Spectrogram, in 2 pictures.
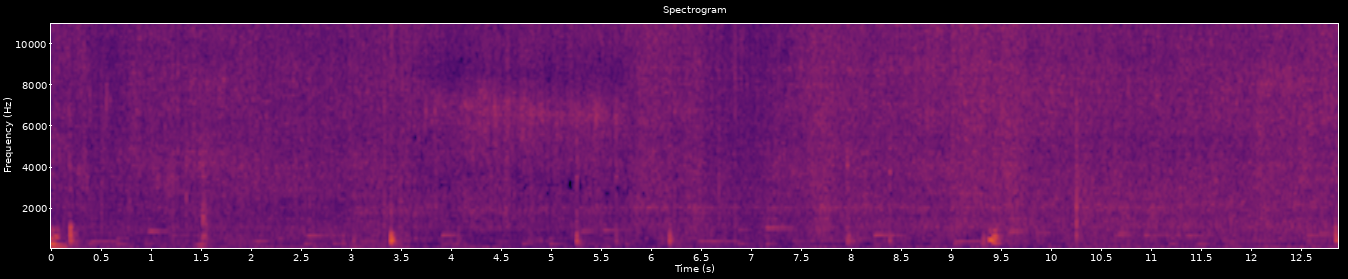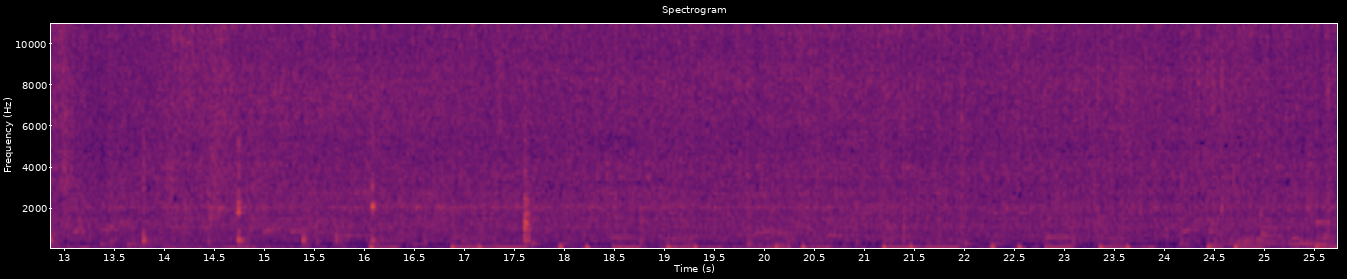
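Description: Onion, garlic, ginger and shrimp paste sizzle in hot oil in a metal pan while a plastic spatula stirs them, with an occasional sharp tap of the spatula against the pan.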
